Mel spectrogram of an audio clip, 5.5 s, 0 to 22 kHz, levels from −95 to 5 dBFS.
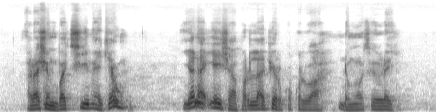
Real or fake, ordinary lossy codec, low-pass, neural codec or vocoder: fake; none; 19.8 kHz; codec, 44.1 kHz, 7.8 kbps, DAC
